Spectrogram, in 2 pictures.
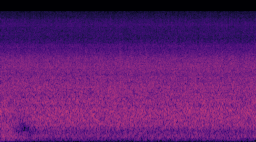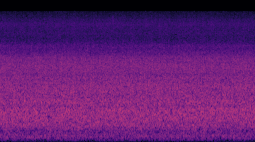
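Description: A small stream rushes and splashes steadily over rocks.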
